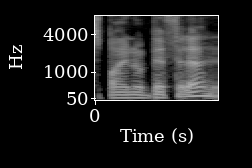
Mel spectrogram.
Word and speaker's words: spina bifida: Hey, if you could, I could use an education on the condition of spina bifida.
